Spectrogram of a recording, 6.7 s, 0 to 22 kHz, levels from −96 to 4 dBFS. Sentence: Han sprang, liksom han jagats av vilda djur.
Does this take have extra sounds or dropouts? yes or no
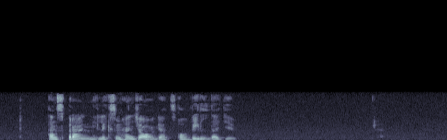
no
